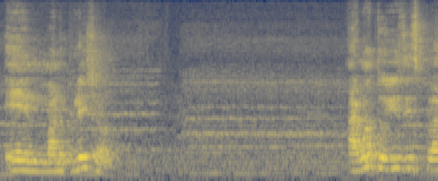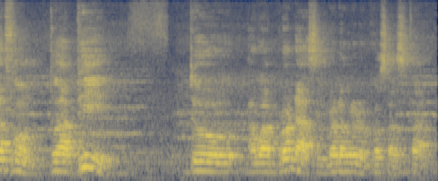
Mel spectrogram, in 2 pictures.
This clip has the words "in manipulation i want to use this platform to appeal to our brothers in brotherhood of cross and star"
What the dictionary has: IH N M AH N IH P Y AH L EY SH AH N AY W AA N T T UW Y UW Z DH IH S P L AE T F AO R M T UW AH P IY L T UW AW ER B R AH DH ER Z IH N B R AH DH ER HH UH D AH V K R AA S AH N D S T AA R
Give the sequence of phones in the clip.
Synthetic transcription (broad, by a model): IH N M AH N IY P Y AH L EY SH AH N AY W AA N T T UW Y UW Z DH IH S P L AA T F AO M T UW AH P IY L T UW AW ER B R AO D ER S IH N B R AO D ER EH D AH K AA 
